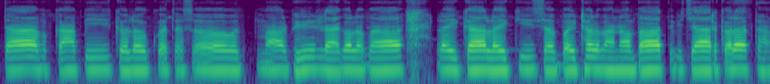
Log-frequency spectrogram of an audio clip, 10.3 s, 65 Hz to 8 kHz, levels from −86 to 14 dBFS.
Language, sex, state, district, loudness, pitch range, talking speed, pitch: Bhojpuri, male, Uttar Pradesh, Gorakhpur, -17 LUFS, 145-150 Hz, 110 wpm, 150 Hz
